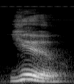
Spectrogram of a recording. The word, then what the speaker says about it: you: Other Y words are you, not ju, and beyond, not beyond.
